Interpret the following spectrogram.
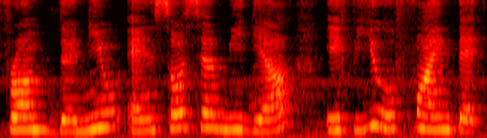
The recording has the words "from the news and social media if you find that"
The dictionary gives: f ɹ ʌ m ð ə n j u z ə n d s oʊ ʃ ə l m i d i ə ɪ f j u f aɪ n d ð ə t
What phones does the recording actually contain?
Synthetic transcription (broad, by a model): f ɹ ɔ m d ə n j u ə n s oʊ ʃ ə l m i d i ə ɪ f j u f aɪ n d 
